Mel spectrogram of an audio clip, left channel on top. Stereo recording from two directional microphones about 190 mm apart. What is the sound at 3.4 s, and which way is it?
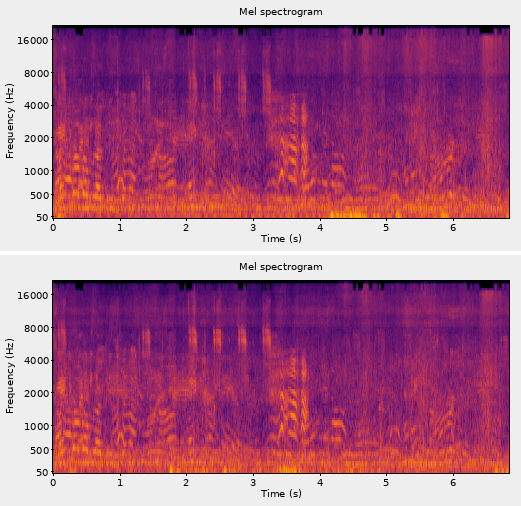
Speech, 55° left (ahead or behind).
